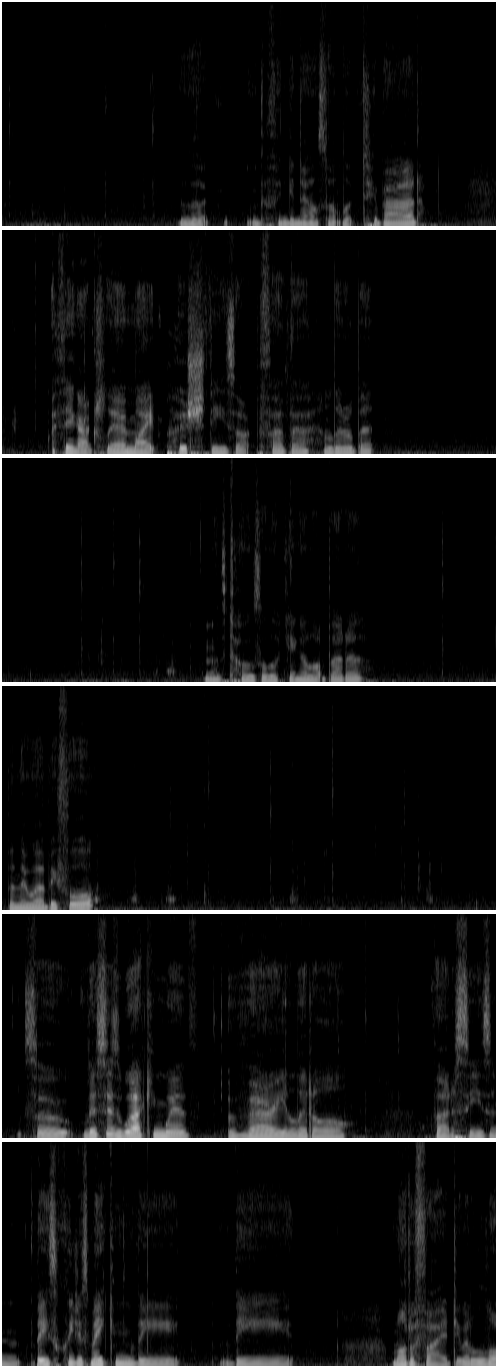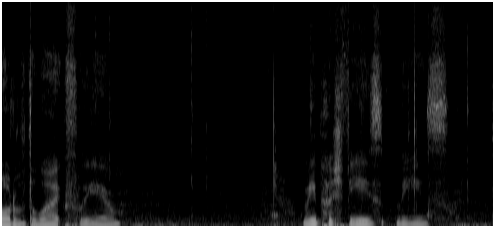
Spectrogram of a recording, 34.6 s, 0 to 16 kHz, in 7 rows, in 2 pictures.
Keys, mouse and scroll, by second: 0.4 scroll up 2, 1.0 shift+middle click, 1.9 middle click, 7.8 middle click, 11.0 shift+middle click, 11.5-12.5 scroll up 13, 12.8 middle click, 15.7-16.8 scroll down 22, 16.9 shift+middle click, 17.7 scroll up 7, 18.1 shift+middle click, 19.1 scroll up 2, 19.6-20.0 scroll down 1, 20.6-21.9 scroll down 9, 21.9 middle click, 23.4 shift+middle click, 24.0-24.5 scroll up 6, 24.5-24.9 scroll down 2, 25.0 middle click, 30.1-30.6 scroll down 2, 30.6 right click.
